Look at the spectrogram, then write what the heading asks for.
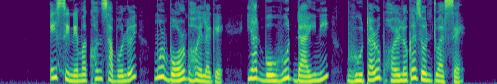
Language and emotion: Assamese, fearful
